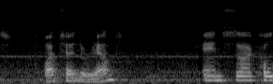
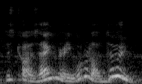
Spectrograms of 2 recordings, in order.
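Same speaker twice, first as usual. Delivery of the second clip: high, loud, panicky mock alarm; imitating someone suddenly scared of the angry guy; mock frightened; 7 semitones higher, 8 dB louder than usual. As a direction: play a startled bully backing off, hammed-up. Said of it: "'cause then people go".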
